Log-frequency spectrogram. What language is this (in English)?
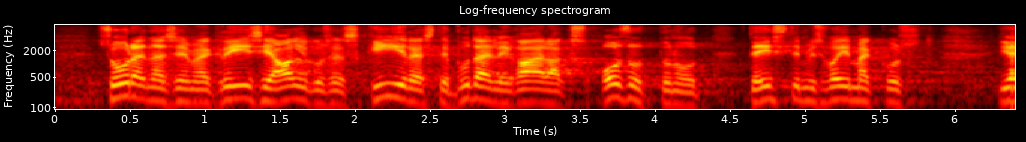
Estonian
